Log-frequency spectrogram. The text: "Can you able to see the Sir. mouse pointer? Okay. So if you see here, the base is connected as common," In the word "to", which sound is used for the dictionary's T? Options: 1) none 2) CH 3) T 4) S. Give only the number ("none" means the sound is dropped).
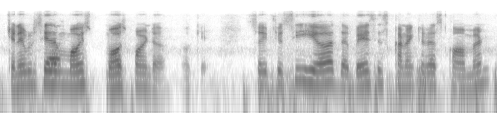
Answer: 4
